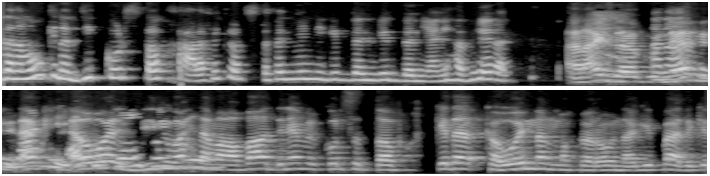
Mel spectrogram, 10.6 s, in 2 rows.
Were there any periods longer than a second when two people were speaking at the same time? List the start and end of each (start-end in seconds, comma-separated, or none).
4.9-6.9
